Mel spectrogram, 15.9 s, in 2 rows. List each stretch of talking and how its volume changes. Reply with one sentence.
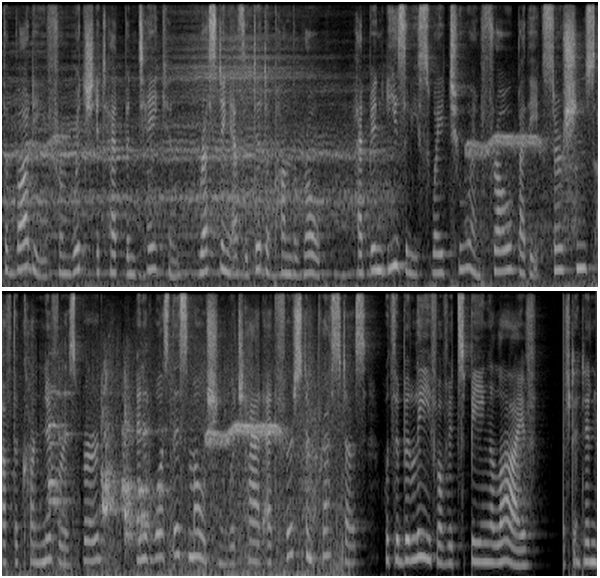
The talking can be heard from 0.0 to 15.8 s, at a steady volume.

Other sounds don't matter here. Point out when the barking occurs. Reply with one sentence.
You can hear the barking from 8.6 to 10.2 s.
